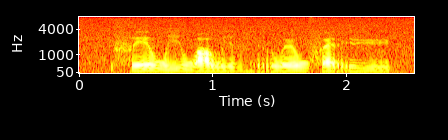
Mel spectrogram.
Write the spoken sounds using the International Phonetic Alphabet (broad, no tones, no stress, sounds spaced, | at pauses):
f e w i w ɑ w i ð e̤ r w ø w f æ r y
